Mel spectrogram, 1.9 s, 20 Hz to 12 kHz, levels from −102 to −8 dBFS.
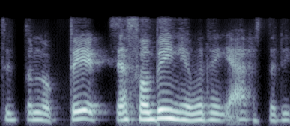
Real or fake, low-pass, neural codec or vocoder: fake; 7.2 kHz; codec, 16 kHz, 0.5 kbps, X-Codec, HuBERT features, trained on balanced general audio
